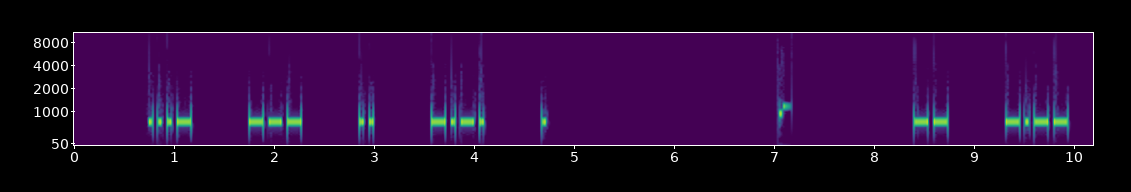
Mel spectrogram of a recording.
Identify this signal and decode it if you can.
Morse code, heard as a keyed tone, about 25 wpm, spaced as for 12 wpm, 700 Hz. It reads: VOICE MY
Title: 4x Character Spacing - Top 500 Words - 25wpm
